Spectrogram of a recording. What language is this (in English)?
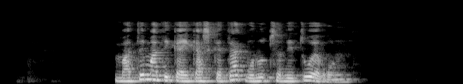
Basque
